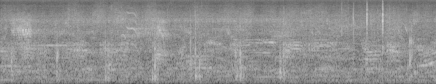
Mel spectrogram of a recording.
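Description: Open-air ambience with scattered light knocks and clicks over a steady background hiss, and faint distant voices.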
